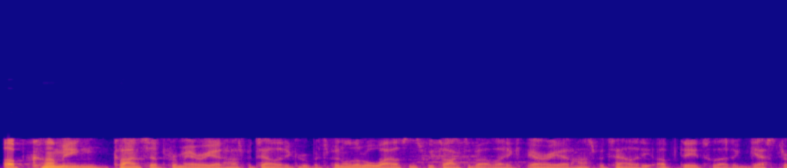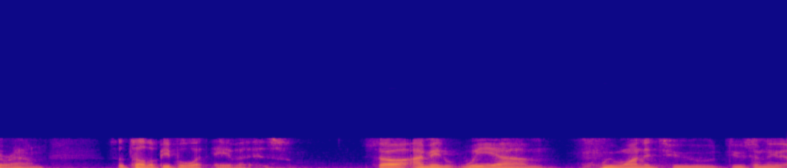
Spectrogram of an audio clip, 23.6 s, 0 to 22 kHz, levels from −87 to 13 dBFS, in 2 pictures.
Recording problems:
garbled, watery; badly; nothing above 4 kHz
wrong speed, natural pitch; too slow; 0.5 times normal speed
abrupt cut into speech; at the end

